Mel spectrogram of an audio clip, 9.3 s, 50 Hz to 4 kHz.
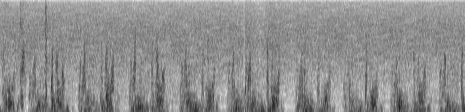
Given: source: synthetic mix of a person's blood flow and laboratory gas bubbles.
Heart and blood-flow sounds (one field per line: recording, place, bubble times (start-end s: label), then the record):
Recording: Doppler ultrasound of blood flow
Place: precordium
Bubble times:
0.07-0.22 s: bubbles
0.39-0.54 s: bubbles
0.89-0.96 s: bubbles
From the record:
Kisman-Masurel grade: 213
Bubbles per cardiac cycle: several, 3 to 8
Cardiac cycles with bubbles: 1 to 10%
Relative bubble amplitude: loud (0.450 to 0.775)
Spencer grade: 1 (occasional bubble signal discernible with the cardiac motion signal, with majority of cardiac periods free of bubbles)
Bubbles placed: only in the low amplitude regions of the cardiac cycle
